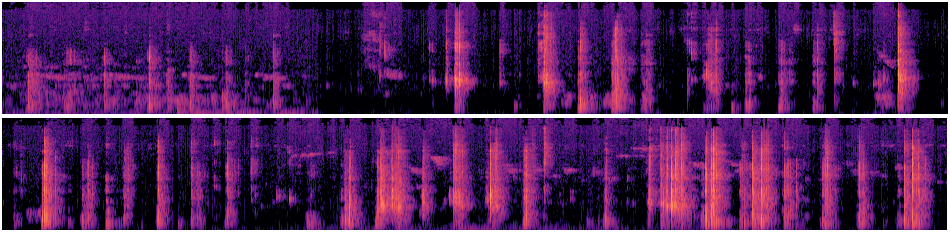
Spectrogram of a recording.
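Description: Chalk being chewed by a person close to the microphone: a run of dry, crisp crunches, about two or three a second. There is one sharp crunch about four and a half seconds in, and the crunches grow dense and loud near the end.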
